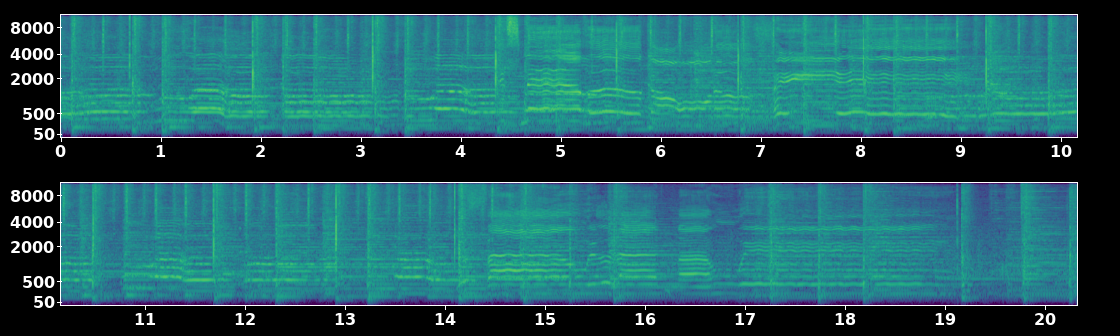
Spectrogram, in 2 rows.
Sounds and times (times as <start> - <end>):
Country: 0.0 - 20.3.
